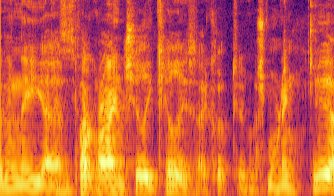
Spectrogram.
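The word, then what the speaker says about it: chilaquiles: the uh pork rind chili kiles I cooked this morning yeah what do you call them Chile KES mhm got I know it's close yep that's how they say it in Mexico for sure do you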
